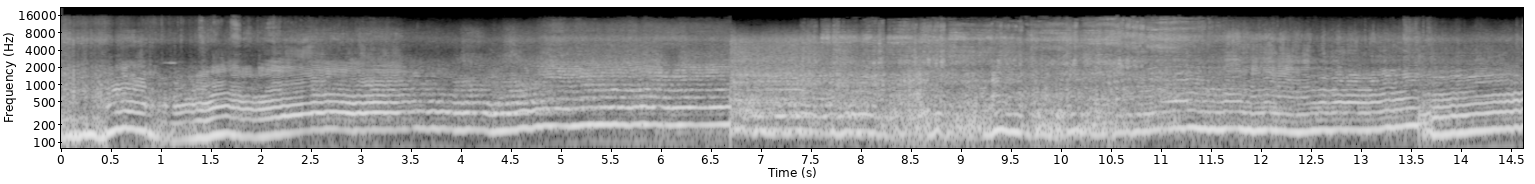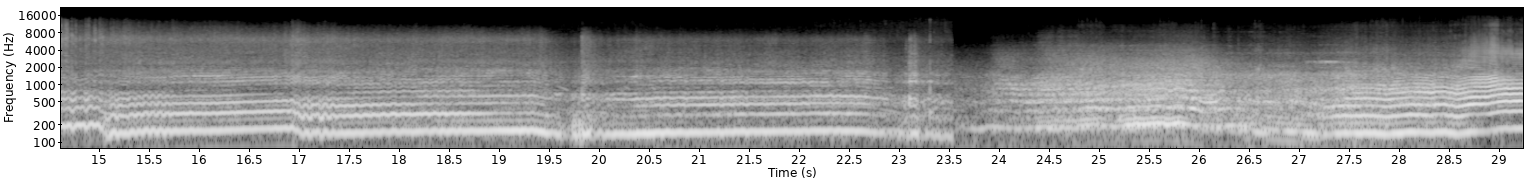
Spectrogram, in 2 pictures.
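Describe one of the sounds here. Gravel crunches and sprays under a rally car's tyres.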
